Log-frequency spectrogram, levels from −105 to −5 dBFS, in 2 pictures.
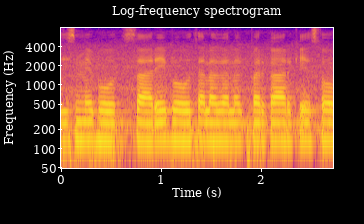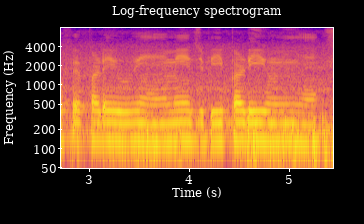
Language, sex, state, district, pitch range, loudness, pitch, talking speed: Hindi, male, Uttar Pradesh, Shamli, 125-130 Hz, -15 LUFS, 130 Hz, 185 wpm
